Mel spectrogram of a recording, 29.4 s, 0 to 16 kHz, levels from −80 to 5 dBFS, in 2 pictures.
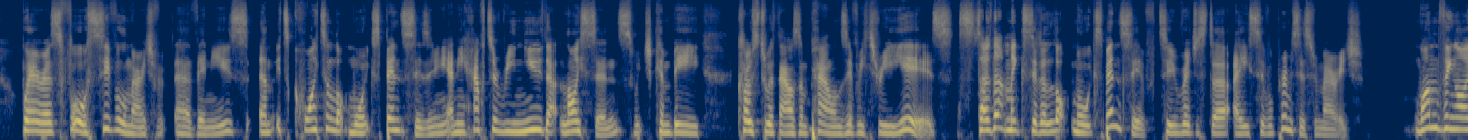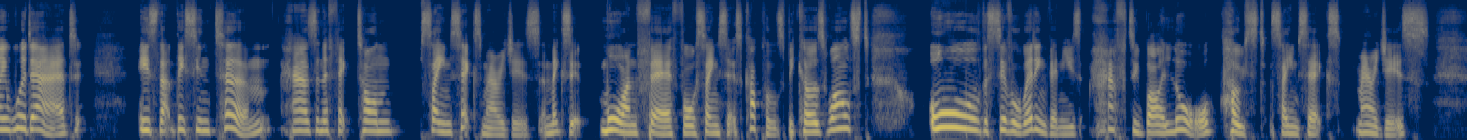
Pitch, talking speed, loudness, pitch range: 240 Hz, 180 wpm, -20 LUFS, 205-280 Hz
